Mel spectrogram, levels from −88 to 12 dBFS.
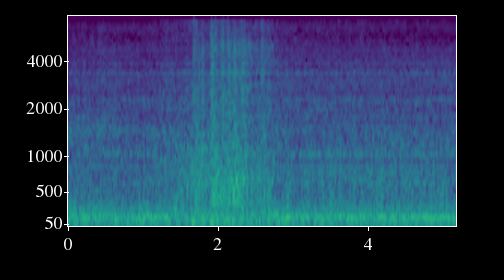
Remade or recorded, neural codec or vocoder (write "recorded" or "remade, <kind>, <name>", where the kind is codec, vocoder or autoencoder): remade, vocoder, HiFi-GAN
